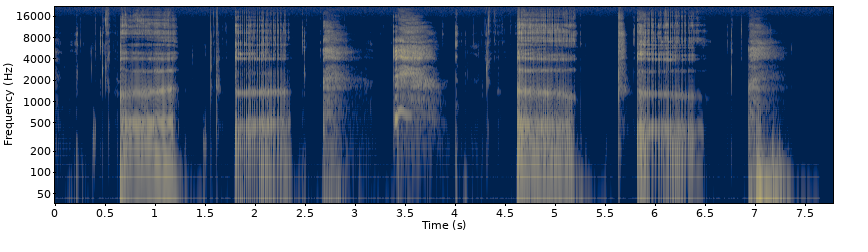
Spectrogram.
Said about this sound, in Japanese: 連続ゲップの方が好きなんですね。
